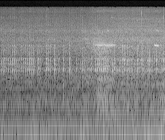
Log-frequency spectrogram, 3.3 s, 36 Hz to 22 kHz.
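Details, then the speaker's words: Old Mercedes W124 idling, original with genuine mileage: steady idle with a light, quick rattle from the belt end, diagnosed as a worn accessory belt tensioner damper, an inexpensive replacement; the only unwanted noise, otherwise healthy. "Тропа е много амортисьорчен обтегача на пистовия ремък, ама то е 30-40 лева. Смените. Това е единствено звук излишен."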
